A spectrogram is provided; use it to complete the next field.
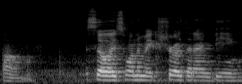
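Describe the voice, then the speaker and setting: A soft-spoken woman with an American accent talks at a fairly quick pace and a medium pitch. Noticeable background noise sits behind her. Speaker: political commentator. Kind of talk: casual talk.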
